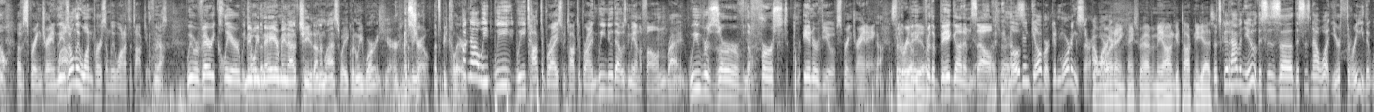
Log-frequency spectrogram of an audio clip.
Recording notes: We're live from spring training!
